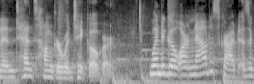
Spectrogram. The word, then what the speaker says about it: wendigo: number seven the wendigo so the wendigo or sometimes pronounced windigo has been talked about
